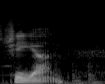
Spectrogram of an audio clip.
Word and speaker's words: Ji-Yeon: Because every time they say it, it's Ji-Yeon.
